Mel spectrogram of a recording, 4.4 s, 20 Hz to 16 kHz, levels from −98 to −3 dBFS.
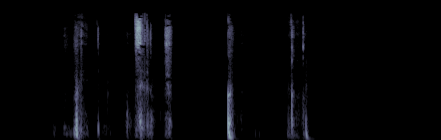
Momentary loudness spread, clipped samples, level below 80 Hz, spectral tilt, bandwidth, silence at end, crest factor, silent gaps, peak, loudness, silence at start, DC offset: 23 LU; under 0.1%; -82 dBFS; -1.5 dB/octave; 11 kHz; 1.5 s; 30 dB; 0.90-0.96 s, 1.10-1.25 s, 1.55-1.64 s, 1.73-2.26 s, 2.44-2.86 s; -16 dBFS; -37 LUFS; 0.75 s; under 0.1%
